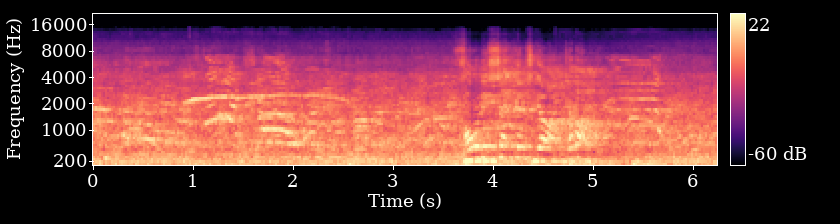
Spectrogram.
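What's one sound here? A crowd of spectators shouts and cheers in a large hall.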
